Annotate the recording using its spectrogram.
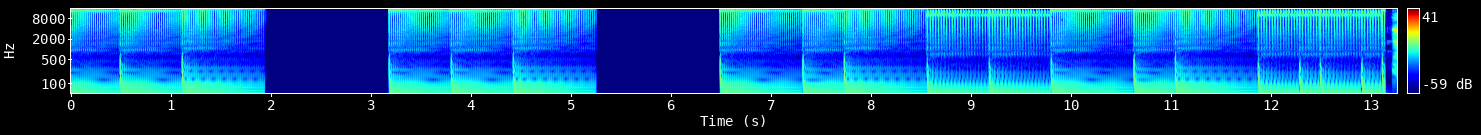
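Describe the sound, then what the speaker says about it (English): Deep 808 bass from a drum kit plays a repeating pattern of booming, sustained hits for verses, with two short silent breaks and quicker notes near the end. "I also got another 808 for the verses."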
